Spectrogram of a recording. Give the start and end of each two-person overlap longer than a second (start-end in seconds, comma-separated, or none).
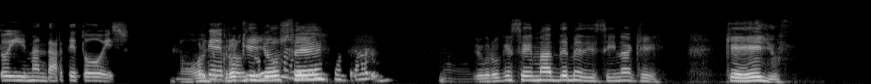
1.9-3.2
